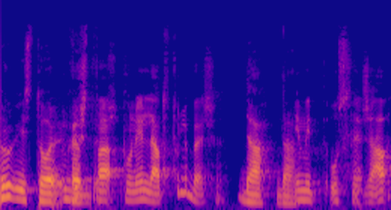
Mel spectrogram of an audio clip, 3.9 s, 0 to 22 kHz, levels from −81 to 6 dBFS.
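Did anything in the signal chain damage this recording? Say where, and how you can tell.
Yes. AAC frame loss with concealment at 0.51 to 0.64 s and 3.47 to 3.64 s: brief smeared, phasey patches where the decoder refilled missing frames from the last good spectrum. Losses of 70 and 80 ms, in runs of a few tens of milliseconds, point to network drops ahead of a likely low-delay AAC decoder.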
